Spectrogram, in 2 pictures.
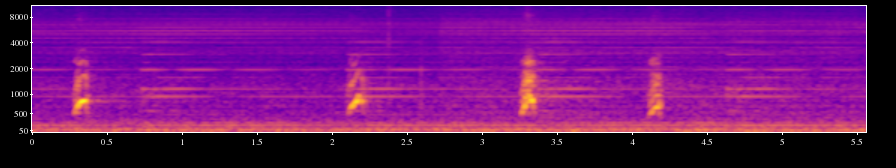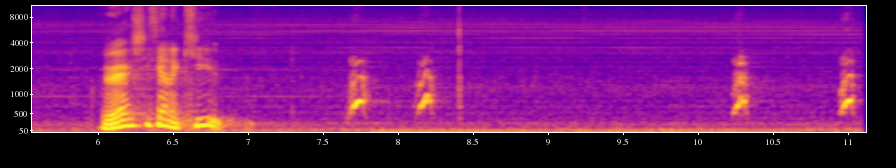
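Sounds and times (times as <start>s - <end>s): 
low hum: 0.0s - 11.1s
speech: 6.0s - 7.0s
high-pitched dog-like yips: 7.7s - 8.3s.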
